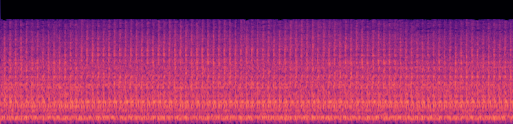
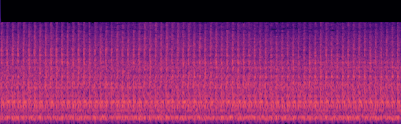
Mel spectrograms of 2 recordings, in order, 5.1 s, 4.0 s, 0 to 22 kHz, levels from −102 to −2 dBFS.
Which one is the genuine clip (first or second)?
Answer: first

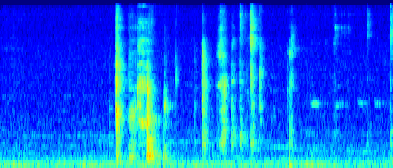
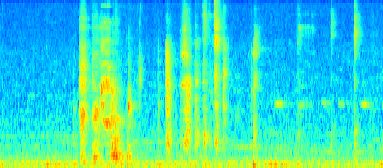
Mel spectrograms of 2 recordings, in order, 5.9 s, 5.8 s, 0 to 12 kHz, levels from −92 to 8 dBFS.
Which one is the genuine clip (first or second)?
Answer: second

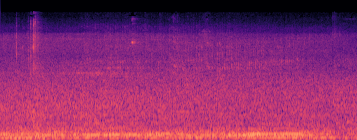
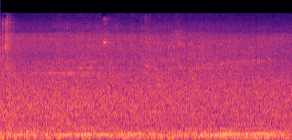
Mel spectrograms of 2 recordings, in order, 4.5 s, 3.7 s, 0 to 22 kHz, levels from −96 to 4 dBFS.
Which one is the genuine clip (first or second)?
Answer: first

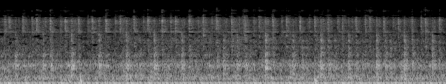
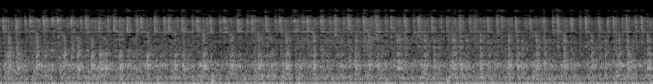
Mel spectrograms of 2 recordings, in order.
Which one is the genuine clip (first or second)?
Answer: second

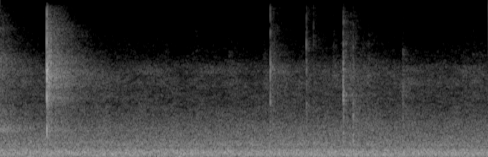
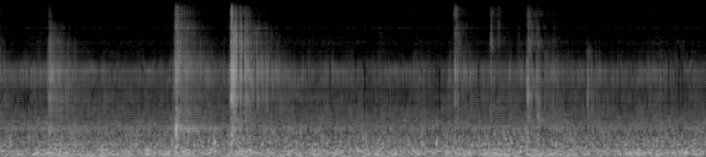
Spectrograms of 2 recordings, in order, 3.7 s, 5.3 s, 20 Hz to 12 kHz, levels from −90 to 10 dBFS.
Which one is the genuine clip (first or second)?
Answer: first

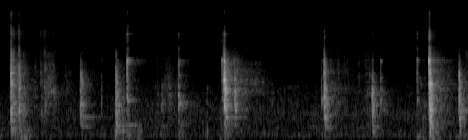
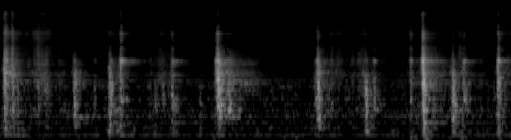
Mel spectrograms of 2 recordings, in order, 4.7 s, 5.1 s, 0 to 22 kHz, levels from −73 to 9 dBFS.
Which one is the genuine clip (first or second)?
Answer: first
